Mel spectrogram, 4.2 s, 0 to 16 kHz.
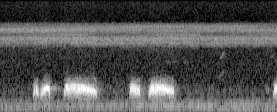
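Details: Spotted dove in thổ pha cooing style, 30 November 2020: a clipped double note followed by a long mellow coo, repeated twice, then the start of another phrase, over constant high-pitched hiss.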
